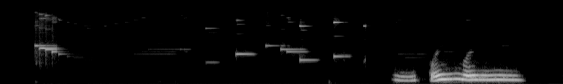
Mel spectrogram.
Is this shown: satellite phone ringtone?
yes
